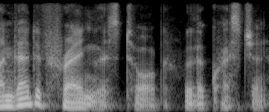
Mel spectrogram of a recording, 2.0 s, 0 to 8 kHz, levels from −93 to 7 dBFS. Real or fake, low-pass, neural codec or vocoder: fake; 7.2 kHz; codec, 16 kHz, 2 kbps, FunCodec, trained on Chinese and English, 25 frames a second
